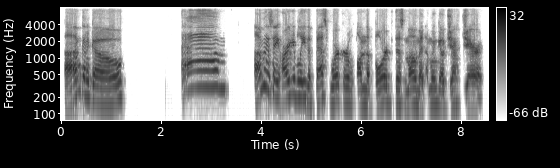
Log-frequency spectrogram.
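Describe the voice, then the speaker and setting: A man's voice: on the high side, animated, a little slow, dull audio. A man co-hosting a casual wrestling podcast, stuffy from a cold and thoughtfully weighing his choices. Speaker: podcast co-host.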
